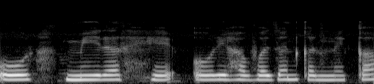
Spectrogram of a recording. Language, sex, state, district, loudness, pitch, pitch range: Hindi, female, Chandigarh, Chandigarh, -16 LUFS, 215 Hz, 210-220 Hz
